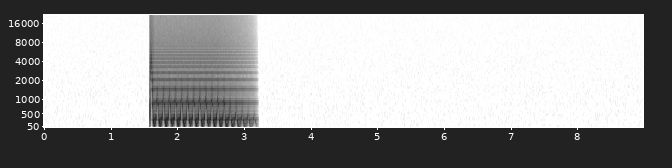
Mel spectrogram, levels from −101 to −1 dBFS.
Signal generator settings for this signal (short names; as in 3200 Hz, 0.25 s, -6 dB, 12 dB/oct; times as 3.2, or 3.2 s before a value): synth patch with filter wobble D4, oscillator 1 square, oscillator 2 level -10.5 dB, sub -7 dB, noise -14 dB, filter highpass, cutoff 110 Hz, Q 3.7, filter envelope 4 oct, filter decay 0.07 s, filter sustain 40%, attack 2.5 ms, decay 0.07 s, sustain -10.5 dB, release 0.67 s, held 0.96 s, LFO 11 Hz, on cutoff 1.8 oct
